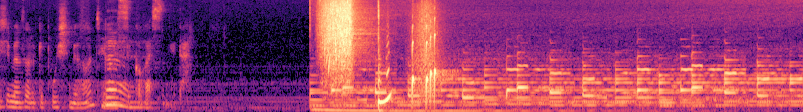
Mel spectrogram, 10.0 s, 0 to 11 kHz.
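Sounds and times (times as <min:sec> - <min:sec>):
whoosh: 0:03.9 - 0:05.6
quick plops: 0:04.0 - 0:05.6
bubbly pop: 0:04.7 - 0:05.6.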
